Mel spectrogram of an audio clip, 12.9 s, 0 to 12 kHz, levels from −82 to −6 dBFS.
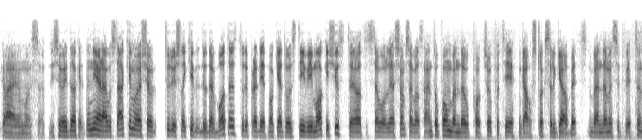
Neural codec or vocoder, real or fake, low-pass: codec, 16 kHz, 0.4 kbps, LongCat-Audio-Codec; fake; 7.2 kHz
